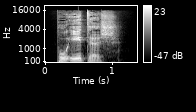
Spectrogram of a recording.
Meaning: poetic
- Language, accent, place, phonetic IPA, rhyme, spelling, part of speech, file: German, Germany, Berlin, [poˈeːtɪʃ], -eːtɪʃ, poetisch, adjective, De-poetisch.ogg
